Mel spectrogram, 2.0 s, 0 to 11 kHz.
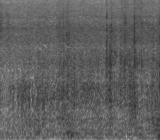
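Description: Inflated latex twisting balloon (a blue 350) being handled and twisted in the hands: a soft rubbing, crinkling noise with a few light ticks.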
